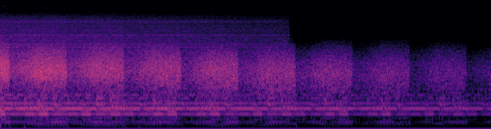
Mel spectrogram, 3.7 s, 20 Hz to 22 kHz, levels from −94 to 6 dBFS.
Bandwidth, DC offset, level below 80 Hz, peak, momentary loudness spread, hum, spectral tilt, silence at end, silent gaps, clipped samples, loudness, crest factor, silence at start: 19 kHz; under 0.1%; under -90 dBFS; -22 dBFS; 17 LU; none; 2 dB/octave; 0 s; none; under 0.1%; -39 LUFS; 20 dB; 0 s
